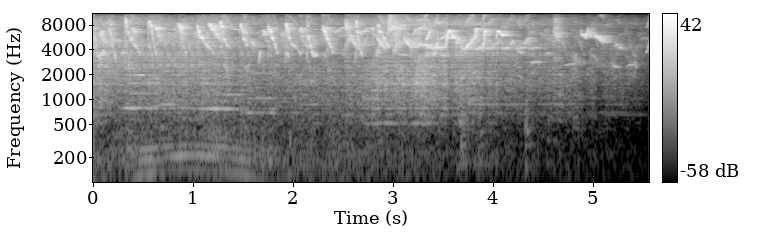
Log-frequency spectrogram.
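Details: Tutor recording of warbling white-eye (pleci) song for training birds: quick, high chirps and twittered notes in a continuous rapid stream, fading toward the end, with a soft low tone early on.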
